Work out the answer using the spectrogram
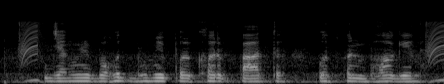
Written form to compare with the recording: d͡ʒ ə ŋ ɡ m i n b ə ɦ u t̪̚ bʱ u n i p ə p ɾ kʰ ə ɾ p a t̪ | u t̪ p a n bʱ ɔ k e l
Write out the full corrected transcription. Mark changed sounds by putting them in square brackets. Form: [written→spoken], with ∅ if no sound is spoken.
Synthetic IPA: d͡ʒ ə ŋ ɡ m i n b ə ɦ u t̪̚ bʱ u [n→m] i p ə [p→∅] ɾ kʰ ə ɾ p a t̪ | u t̪ p [a→ə] n bʱ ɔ [k→ɡ] e l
